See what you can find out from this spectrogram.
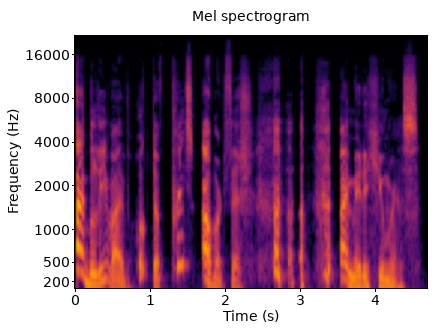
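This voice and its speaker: A woman's voice: extremely low pitch, huge pitch swings, a little slow, dry recording, studio quality, pitched below the performer's own voice, exaggerated voice. A woman voicing a mocking, vengeful male troublemaker in a theatrical audiobook performance. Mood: playful mockery. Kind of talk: audiobook character acting.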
